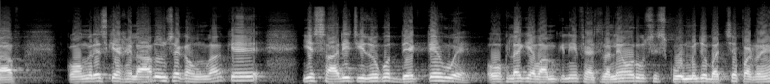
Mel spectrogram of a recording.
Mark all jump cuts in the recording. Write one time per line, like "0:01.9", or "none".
0:01.4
